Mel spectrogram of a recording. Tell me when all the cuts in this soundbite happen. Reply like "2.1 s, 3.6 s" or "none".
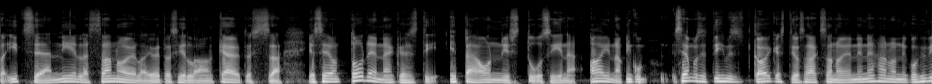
6.2 s, 8.2 s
